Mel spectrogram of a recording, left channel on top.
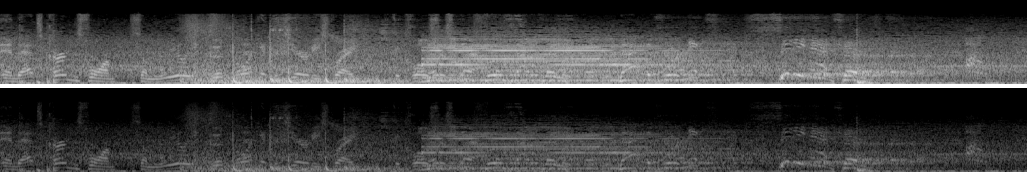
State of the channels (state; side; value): quieter; right; 18.4 dB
